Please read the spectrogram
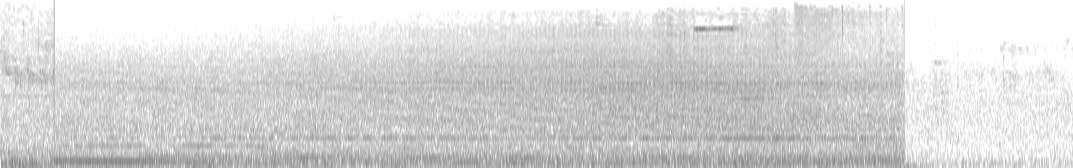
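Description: City bus engine running close by, a steady low hum. About nine seconds in it drops off abruptly to much quieter street ambience.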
